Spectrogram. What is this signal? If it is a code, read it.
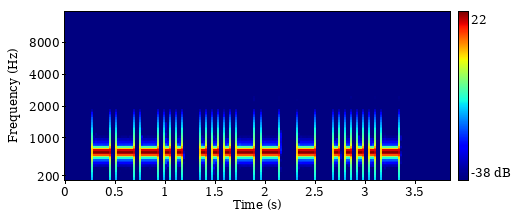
Morse code, heard as a keyed tone, about 20 wpm, 700 Hz. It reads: 83T4
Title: Common Cut Numbers - 4-Digit 20wpm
